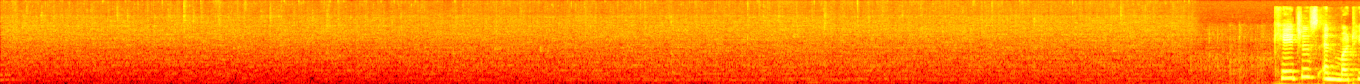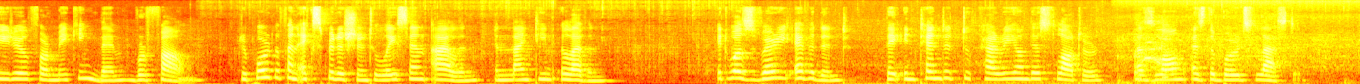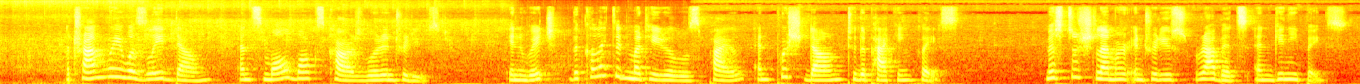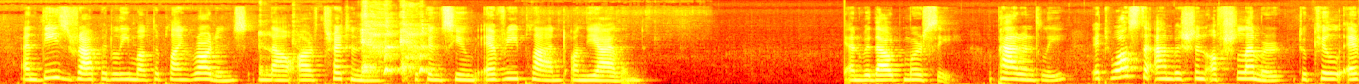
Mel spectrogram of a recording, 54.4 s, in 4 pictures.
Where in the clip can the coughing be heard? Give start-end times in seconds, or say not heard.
23.4-25.4, 43.4-45.1.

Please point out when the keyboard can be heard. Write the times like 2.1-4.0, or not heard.
not heard.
